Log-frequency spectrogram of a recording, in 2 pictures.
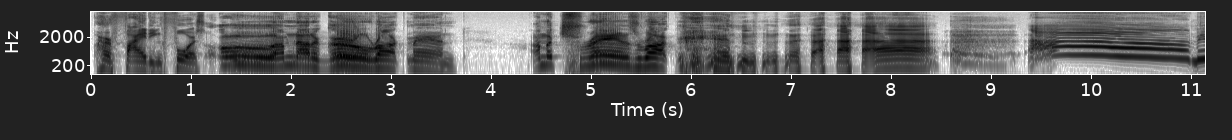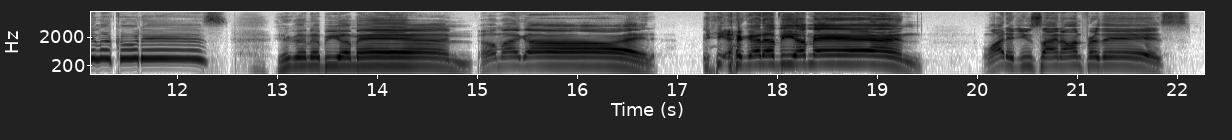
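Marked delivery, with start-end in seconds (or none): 1.3-6.7 loud, drawn-out mock hero shout; booming cartoon fighter voice; hammed-up battle cry. Acts out the character's battle cry. 6.7-9.0 loud burst of laughter; big uncontrolled laugh; real laughing fit. Real, not acted. Cracking up at own joke. 9.4-22.1 loud, slow, high wailing through laughter; drawn-out hysterical lament; mock anguished wail.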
